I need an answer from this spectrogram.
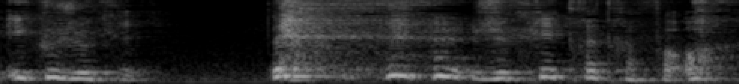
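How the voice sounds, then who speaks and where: Give me a lively young woman telling her own story, laughing often, with faint background noise. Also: mid-range voice, normal speed. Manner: animated, laughs often, slangy. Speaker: vlogger. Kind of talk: casual storytelling.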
